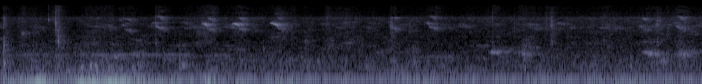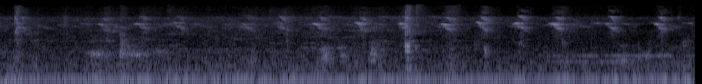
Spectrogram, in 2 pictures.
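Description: Faint chickens calling: many short, high, falling chirps throughout, coming in quick runs near the end, with a few lower clucks in the middle. A few scattered faint clicks and a low steady hum lie underneath.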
